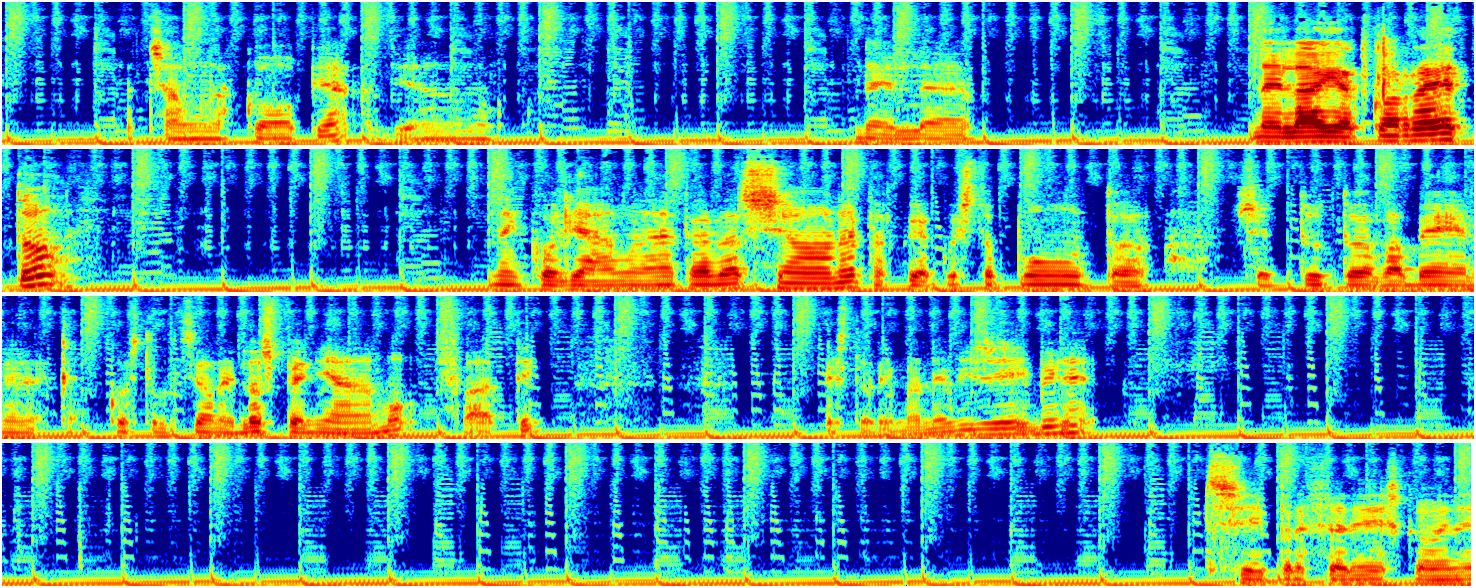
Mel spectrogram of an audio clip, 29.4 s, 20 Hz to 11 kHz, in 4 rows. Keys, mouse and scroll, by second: 0.5 scroll up 2, 0.6 middle click, 2.8 click, 6.8 ctrl+v, 9.5-11.0 drag, 14.8 click, 18.9-20.6 drag, 22.2 middle drag, 22.8 ctrl+scroll up 2, 24.8 ctrl+scroll up 2, 27.2 ctrl+click, 28.1 ctrl+click.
